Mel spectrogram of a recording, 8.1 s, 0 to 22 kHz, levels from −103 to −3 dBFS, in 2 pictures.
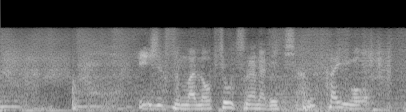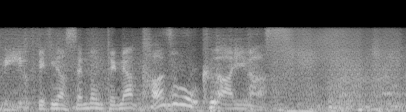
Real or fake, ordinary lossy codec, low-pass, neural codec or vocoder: fake; none; none; codec, 16 kHz, 0.5 kbps, FunCodec, trained on Chinese and English, 25 frames a second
